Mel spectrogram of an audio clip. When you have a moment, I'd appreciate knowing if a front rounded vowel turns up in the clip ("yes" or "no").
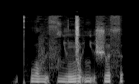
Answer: yes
